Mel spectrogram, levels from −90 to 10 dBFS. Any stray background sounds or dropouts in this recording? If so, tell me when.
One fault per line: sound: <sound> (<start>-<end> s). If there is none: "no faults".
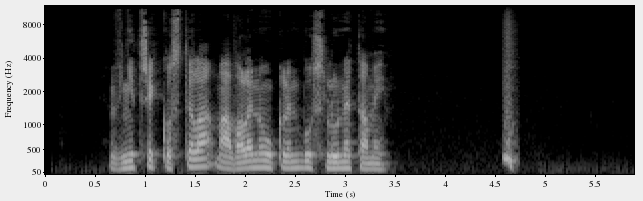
sound: whoosh (4.5-4.7 s)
